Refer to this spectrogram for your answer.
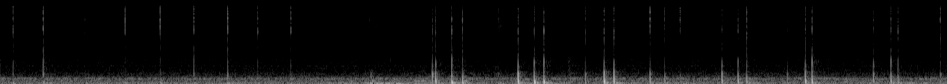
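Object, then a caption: Plastic cosmetic squeeze tube. Long nails tap and scratch a green plastic BB cream squeeze tube, producing quick, dry clicking taps with bright tips over a steady low background hum. The taps are brief and die away almost instantly, growing louder and more clustered toward the middle of the clip before settling back into softer, scattered clicks.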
